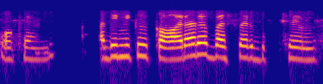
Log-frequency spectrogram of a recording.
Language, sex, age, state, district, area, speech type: Telugu, female, 18-30, Andhra Pradesh, Vizianagaram, rural, conversation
